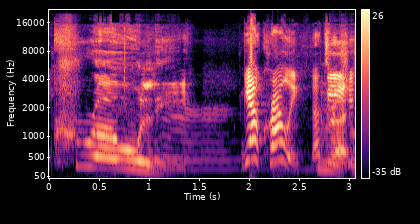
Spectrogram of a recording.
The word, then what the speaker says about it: Crowley: The word is holy, which rhymes with Crowley. Crowley.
